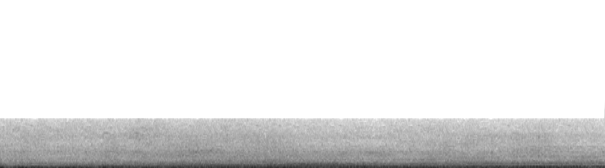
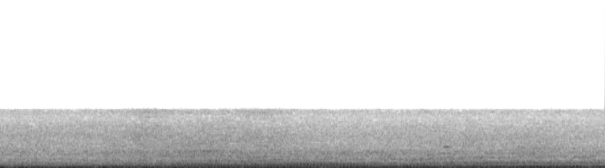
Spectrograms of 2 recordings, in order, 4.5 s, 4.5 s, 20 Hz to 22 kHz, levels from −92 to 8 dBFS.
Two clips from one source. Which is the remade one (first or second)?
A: first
